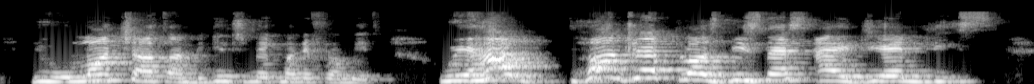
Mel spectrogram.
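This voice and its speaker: The voice has a bright, sharp tone and lively intonation, with audible room echo around it. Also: woman. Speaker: business coach. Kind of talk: sales pitch. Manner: fast.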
